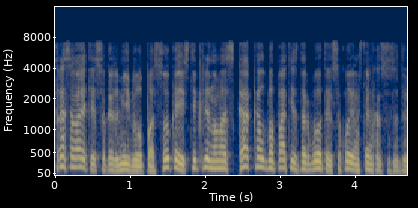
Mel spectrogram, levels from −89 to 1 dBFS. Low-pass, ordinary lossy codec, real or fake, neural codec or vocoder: 7.2 kHz; MP3, 64 kbps; fake; codec, 16 kHz, 4 kbps, FreqCodec, smaller model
